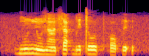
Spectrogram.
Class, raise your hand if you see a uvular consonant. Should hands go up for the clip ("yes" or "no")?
no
